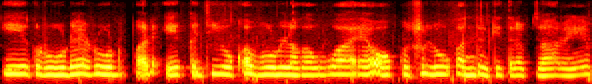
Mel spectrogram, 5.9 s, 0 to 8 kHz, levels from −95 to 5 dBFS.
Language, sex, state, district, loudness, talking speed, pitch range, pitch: Hindi, female, Maharashtra, Mumbai Suburban, -17 LUFS, 220 wpm, 225-245 Hz, 235 Hz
